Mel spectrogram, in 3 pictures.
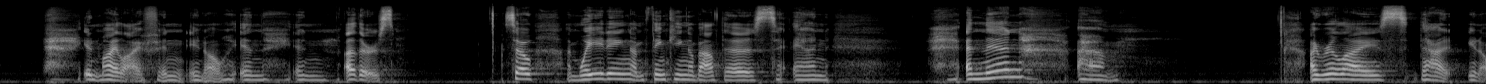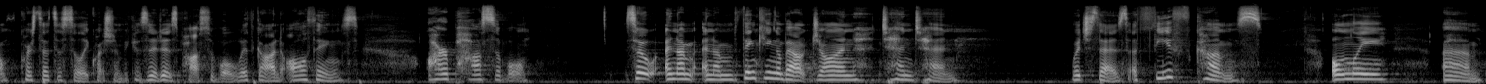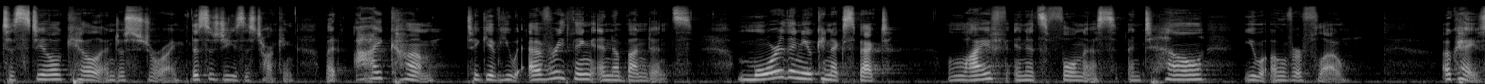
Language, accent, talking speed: English, American, 120 wpm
